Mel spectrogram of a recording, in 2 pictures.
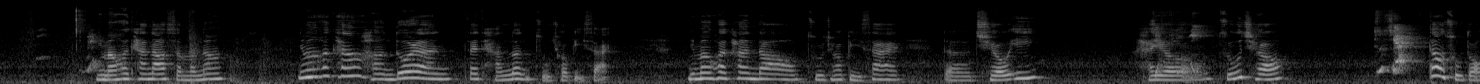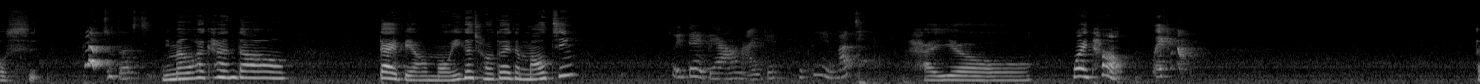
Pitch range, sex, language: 205-290 Hz, female, Chinese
